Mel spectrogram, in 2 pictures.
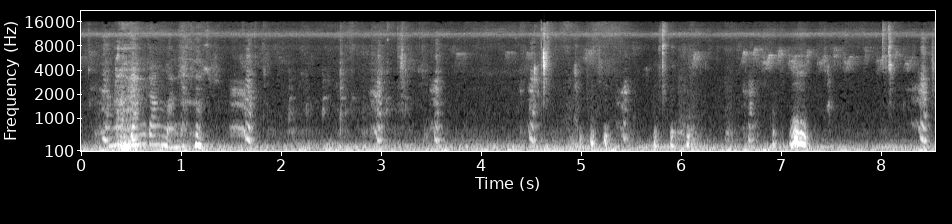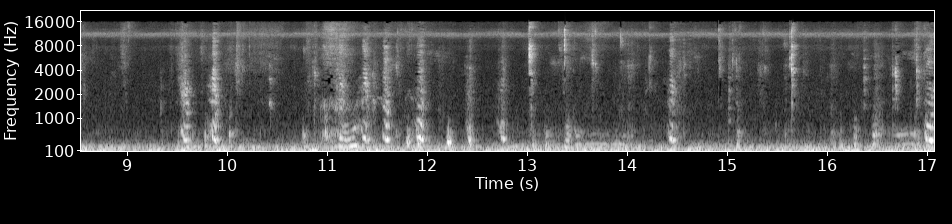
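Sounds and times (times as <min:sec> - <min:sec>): low steady rumble: 0:00.0 - 0:17.0.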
